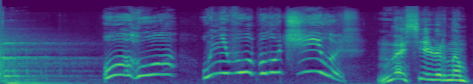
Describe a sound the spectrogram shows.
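A young boy speaks cheerfully and with animation.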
